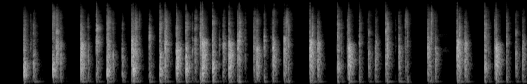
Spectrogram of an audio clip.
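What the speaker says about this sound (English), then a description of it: "Clap for her" A classroom of students claps for a classmate: a brisk run of sharp, close handclaps, a few people in loose rhythm, lasting several seconds with a brief gap near the middle.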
